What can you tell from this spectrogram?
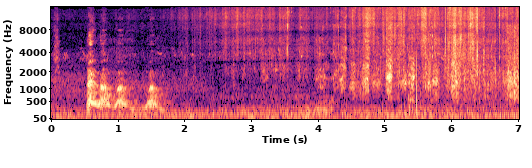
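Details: Dogs playing chase at a dog park, where a fast husky is pursued by two greyhounds; three short, high, whining yelps in quick succession during the first two seconds, followed by rustling, scuffling outdoor noise.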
